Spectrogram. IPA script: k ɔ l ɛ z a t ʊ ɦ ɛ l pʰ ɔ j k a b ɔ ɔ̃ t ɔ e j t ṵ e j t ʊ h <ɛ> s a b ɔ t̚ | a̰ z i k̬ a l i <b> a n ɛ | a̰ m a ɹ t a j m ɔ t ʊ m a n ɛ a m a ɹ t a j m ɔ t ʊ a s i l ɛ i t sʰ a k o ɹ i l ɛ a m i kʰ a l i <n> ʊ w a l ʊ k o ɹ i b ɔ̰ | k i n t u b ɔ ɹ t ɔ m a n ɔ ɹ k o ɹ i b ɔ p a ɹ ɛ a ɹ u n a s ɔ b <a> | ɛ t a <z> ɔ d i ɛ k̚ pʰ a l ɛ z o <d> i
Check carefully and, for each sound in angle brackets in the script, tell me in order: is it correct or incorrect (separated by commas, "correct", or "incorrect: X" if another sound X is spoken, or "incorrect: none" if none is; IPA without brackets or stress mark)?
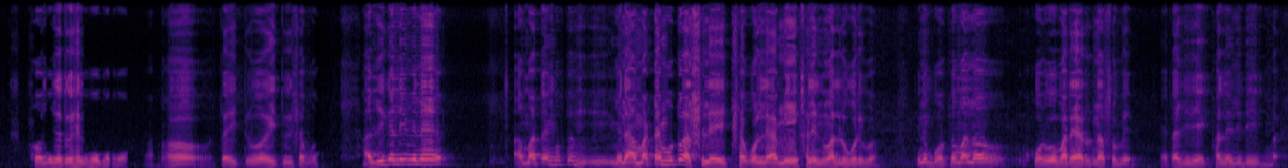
incorrect: i, incorrect: m, correct, incorrect: ɛ, correct, correct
